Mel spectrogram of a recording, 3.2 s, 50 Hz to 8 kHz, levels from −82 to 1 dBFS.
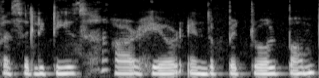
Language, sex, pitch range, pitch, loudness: English, female, 225-240 Hz, 235 Hz, -13 LUFS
